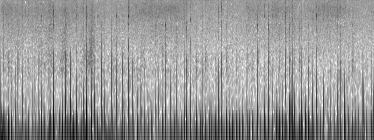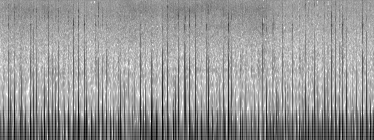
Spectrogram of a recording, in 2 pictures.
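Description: Long fingernails tap and scratch rapidly across the faces and edges of a solid, light wooden block whose end grain faces the mic. The result is a dense, continuous stream of dry, dull clicks that are heavy in the low end and die away almost instantly.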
